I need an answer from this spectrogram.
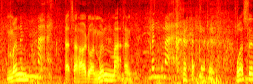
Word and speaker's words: Minh Mạng: How do you pronounce the name of the tomb again? Minh Mạng. Minh. That's a hard one. Minh Mạng.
